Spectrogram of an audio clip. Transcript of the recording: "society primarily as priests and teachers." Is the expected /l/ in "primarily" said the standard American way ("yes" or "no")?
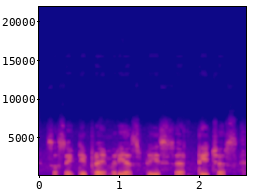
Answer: no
